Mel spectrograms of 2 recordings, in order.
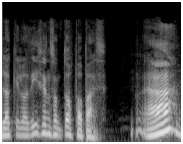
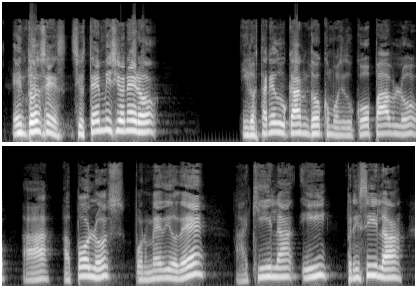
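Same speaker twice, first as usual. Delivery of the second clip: fervent preaching; 2 semitones higher, 8 dB louder, slower than usual. Real, not acted. Preaching climax to congregation.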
